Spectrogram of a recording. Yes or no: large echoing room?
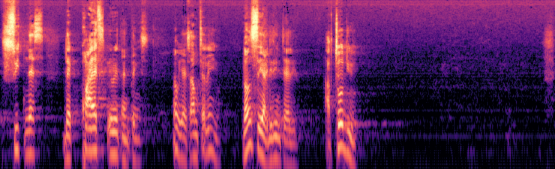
yes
